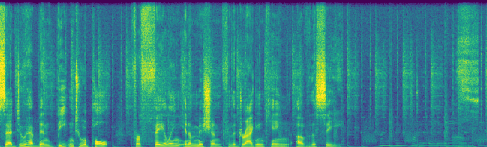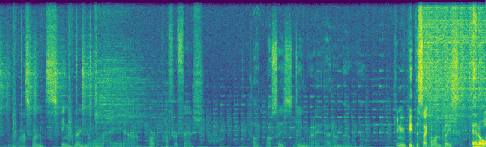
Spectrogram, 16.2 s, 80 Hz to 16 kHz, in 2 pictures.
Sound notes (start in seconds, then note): 7.8 whispering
